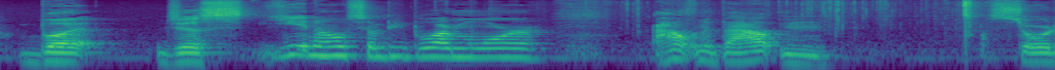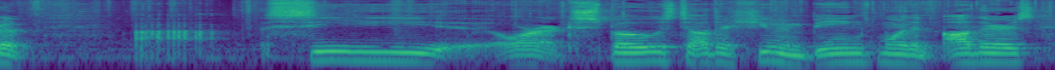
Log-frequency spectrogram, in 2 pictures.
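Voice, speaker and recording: Guy rambling on his own podcast, low monotone-ish but bright tone, lots of ums and restarts, jokey asides. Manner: joking asides to listeners, chuckles. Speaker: podcast host. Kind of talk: casual solo podcast monologue.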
